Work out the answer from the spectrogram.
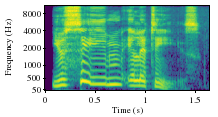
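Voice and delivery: put-on high, slow old man with polite concern. A narrator's reading. Old man to Arthur, high, slow and politely concerned. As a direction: gently ask if he is uneasy. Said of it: "with polite concern".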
